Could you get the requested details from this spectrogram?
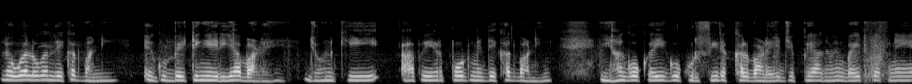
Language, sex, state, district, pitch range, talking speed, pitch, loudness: Bhojpuri, male, Uttar Pradesh, Ghazipur, 180-195 Hz, 170 wpm, 190 Hz, -19 LUFS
